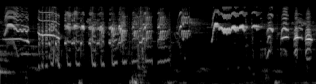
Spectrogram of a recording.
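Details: Jongkangan singing vigorously, rapid high chirping phrases, a short pause, then loud clear whistles alternating up and down.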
